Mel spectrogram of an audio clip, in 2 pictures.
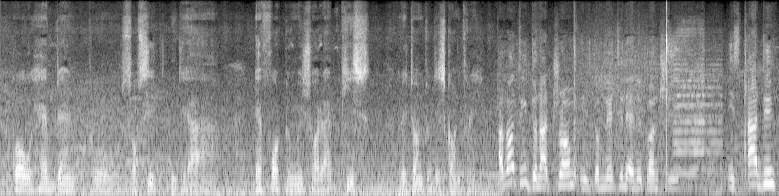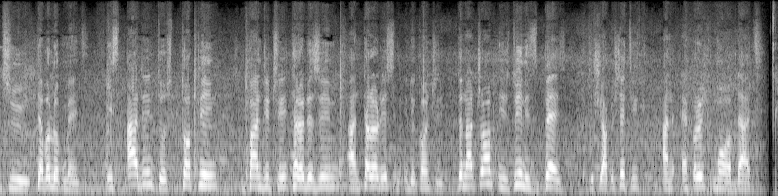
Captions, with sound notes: God will help them to succeed in their effort to make sure that peace return to this country. I don't think Donald Trump is dominating any country. [horn honking] He's adding to development. He's adding to stopping banditry, terrorism, and terrorists in the country. Donald Trump is doing his best. We should appreciate it and encourage more of that.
